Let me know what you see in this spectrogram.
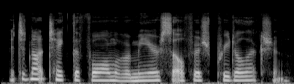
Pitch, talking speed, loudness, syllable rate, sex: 185 Hz, 225 wpm, -19 LUFS, 5.8 syllables/s, female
